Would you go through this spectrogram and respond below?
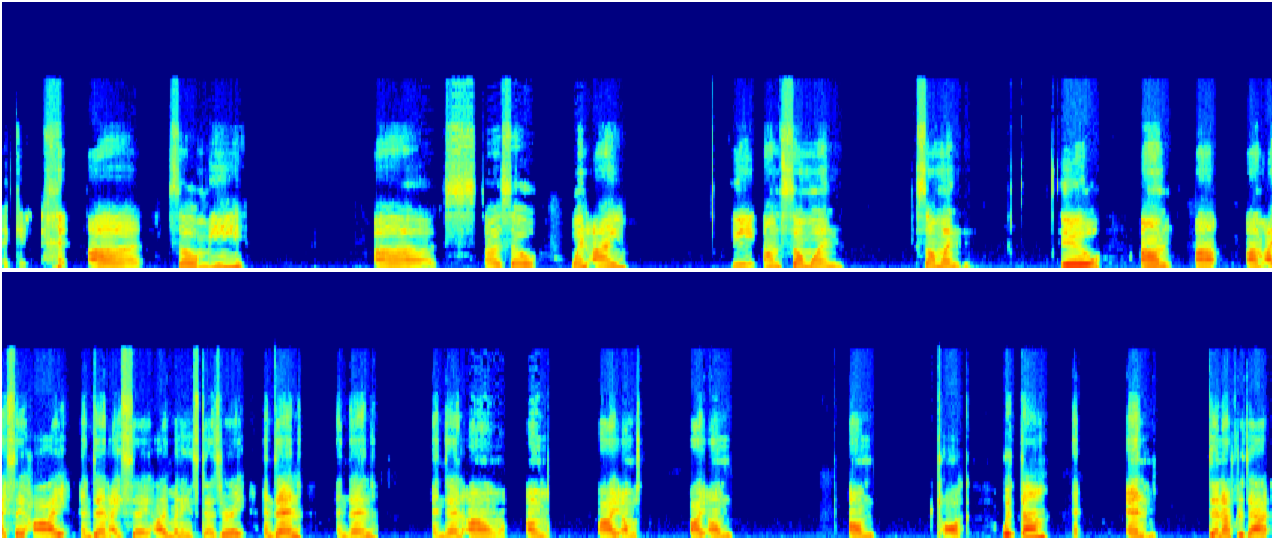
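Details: Stuttering in a young woman, an actress, singer and dancer, who describes pauses, word switching and restarts and receives speech therapy.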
